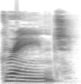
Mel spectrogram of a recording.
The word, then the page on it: grange: American English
